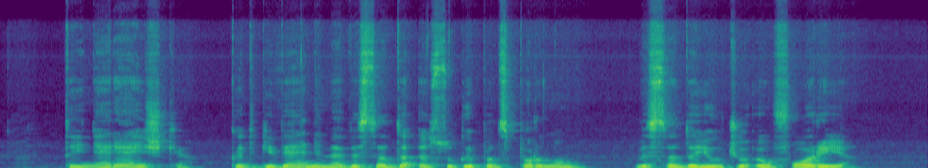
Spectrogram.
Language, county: Lithuanian, Telšiai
